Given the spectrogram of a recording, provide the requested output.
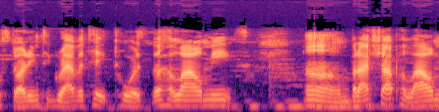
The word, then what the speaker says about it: halal: Halal, you know, it's spelled H-A-L-L.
